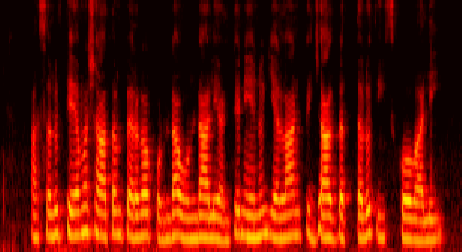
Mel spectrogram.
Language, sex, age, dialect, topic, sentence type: Telugu, male, 25-30, Central/Coastal, agriculture, question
